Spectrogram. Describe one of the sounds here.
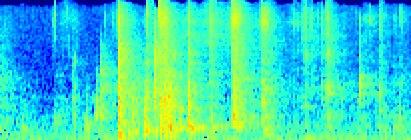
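A foil seal is peeled off a can with a crinkling rip.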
